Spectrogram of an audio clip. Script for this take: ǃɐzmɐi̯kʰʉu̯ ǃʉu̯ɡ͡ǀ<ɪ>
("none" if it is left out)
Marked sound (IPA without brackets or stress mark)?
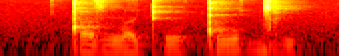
i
